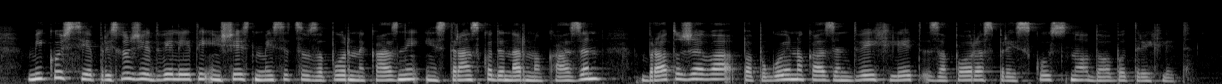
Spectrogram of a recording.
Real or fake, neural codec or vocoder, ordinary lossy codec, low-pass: real; none; none; 7.2 kHz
